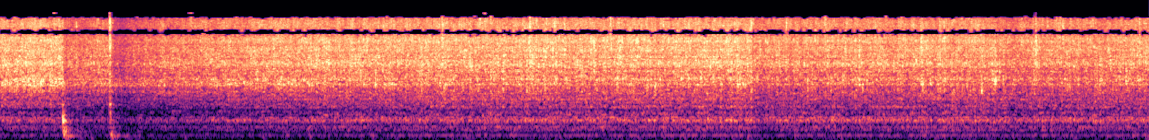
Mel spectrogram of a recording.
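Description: Diced chicken and garlic sizzling steadily in a wok. Two sharp knocks about half a second apart near the start: an egg being cracked against the wok.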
